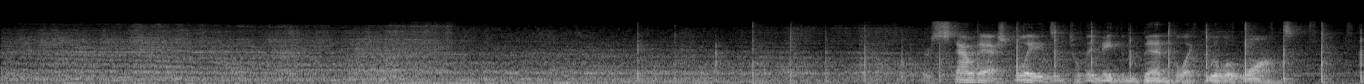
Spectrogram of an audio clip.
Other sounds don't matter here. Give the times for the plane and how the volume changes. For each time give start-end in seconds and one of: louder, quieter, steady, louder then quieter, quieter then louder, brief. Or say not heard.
0.0-13.6 quieter.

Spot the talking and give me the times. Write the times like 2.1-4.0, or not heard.
9.1-12.9.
